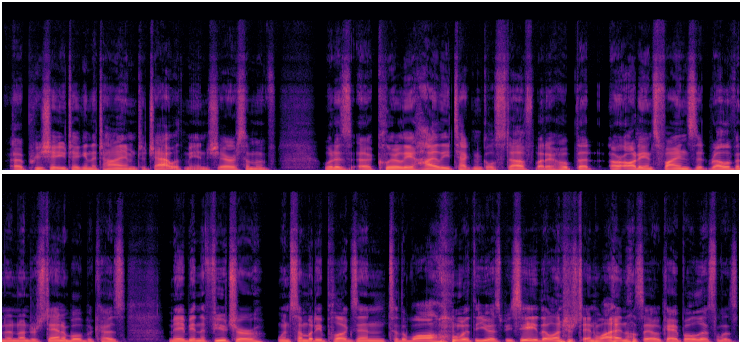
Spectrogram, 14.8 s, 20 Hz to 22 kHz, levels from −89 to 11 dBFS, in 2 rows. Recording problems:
none

